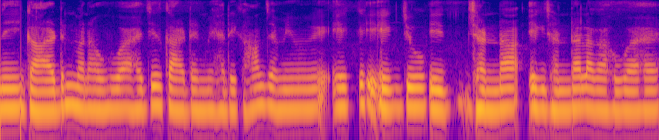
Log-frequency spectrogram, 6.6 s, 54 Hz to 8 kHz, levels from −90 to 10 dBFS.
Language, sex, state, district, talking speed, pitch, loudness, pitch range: Hindi, female, Chhattisgarh, Raigarh, 180 wpm, 165 Hz, -15 LUFS, 160-175 Hz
